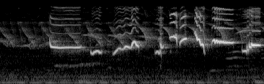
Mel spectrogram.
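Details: Oriental magpie-robin song used as a lure to prompt other birds to respond: a rapid run of clear, varied whistles and sharp chirps, with rising and falling slurred notes in quick succession.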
